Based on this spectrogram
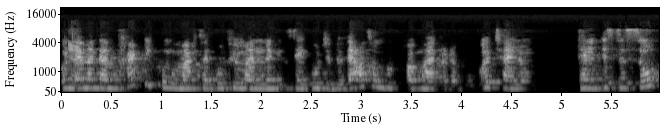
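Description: A woman with a fairly high pitch, a normal speaking voice, and ordinary pitch variation. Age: 20s. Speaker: career and life coach. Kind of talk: interview.

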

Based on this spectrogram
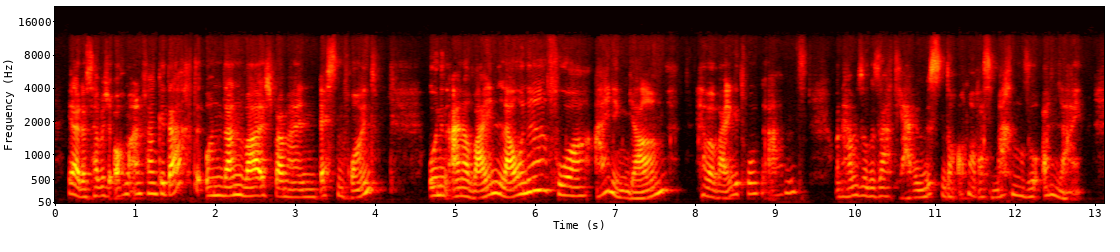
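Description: This woman has a fairly low pitch and a dark, mellow tone, somewhat breathy. Her intonation is lively and her pace moderate. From eastern Germany, near Leipzig. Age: 30s. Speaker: physiotherapist and online entrepreneur. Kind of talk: casual interview.

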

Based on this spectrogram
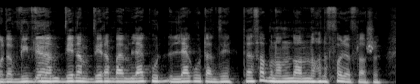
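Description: A man speaks very fast in a fairly high voice. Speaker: podcast co-host. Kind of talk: casual chat. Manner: loud.

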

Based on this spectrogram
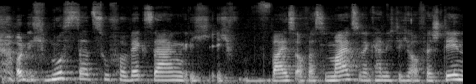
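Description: A woman speaks fairly quickly at a medium pitch. Noticeable background noise and audible room echo fill the recording. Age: 30s. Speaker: hair tool sales rep. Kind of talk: interview. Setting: hair salon boutique.

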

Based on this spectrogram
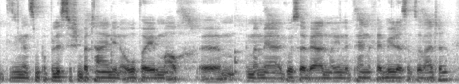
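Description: Audible room echo and noticeable background noise surround a man speaking at a very fast pace with a very deep, low pitch. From Germany, Hesse near Frankfurt. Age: 30s. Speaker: politician, party co-founder. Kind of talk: interview.

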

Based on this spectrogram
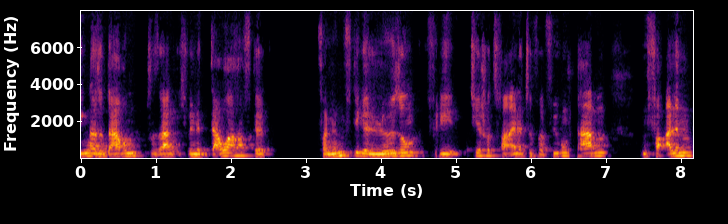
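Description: A man has an ordinary speaking voice with a fairly high pitch. He speaks at a moderate pace with ordinary pitch variation. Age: 50s. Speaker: insurance broker. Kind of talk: podcast interview.

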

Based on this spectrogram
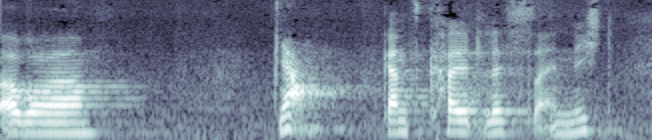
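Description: A woman talks at medium pitch. Noticeable background noise runs underneath. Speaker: climate activist and teacher-training student. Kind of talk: lecture.

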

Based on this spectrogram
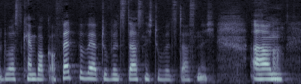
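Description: A woman talks in a normal speaking voice at medium pitch. Her pitch variation is ordinary. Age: 30s. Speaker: team manager. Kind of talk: casual interview.

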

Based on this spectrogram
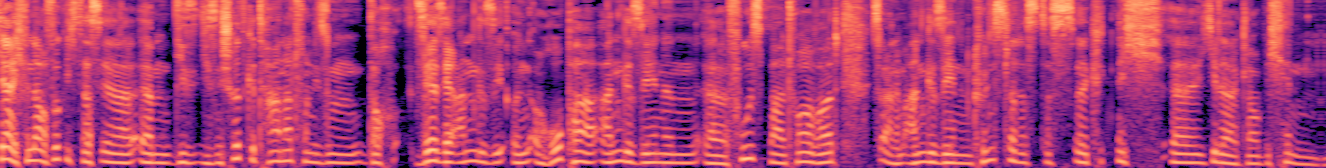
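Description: Speaking at a very fast pace, a man uses a dark, mellow tone and a fairly high pitch. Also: ordinary pitch variation. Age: 40s. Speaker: teacher and book author. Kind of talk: interview.

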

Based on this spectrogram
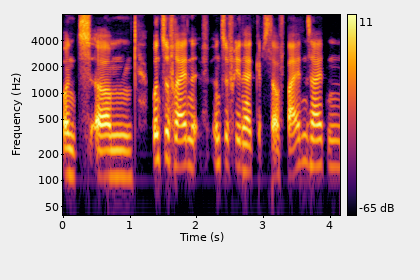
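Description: A man talks at a fairly slow pace. The sound is dry and close with no echo, and the recording is very clean with a silent background. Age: 60s. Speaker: psychotherapist. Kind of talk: interview.

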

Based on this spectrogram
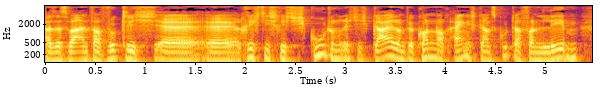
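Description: A man speaks in a bright, sharp tone. His voice has vocal fry. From western Germany, Lower Rhine area near Korschenbroich. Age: 40s. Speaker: doctor. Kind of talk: casual chat. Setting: home studio, remote.

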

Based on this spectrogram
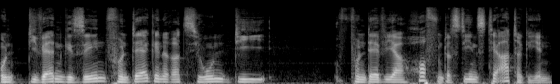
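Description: On a very clean recording with a silent background, a man speaks at a moderate pace with ordinary pitch variation. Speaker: puppeteer and musician. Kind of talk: casual interview chat.

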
